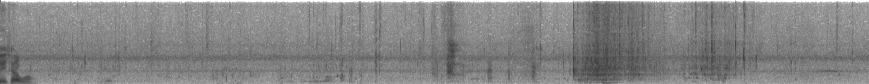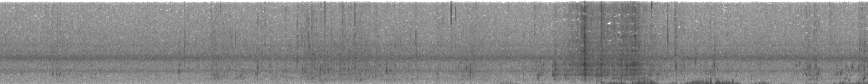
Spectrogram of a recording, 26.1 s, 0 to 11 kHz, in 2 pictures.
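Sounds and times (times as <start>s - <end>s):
water lapping and trickling: 0.0s - 26.0s
water splashing: 8.4s - 12.1s, 16.1s - 20.3s, 21.0s - 23.6s.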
